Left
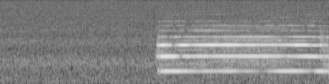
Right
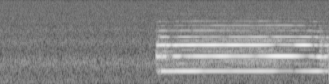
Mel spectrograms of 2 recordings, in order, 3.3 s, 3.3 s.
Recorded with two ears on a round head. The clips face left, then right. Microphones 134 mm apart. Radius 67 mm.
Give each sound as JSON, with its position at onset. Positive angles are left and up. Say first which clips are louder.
{"t": 1.6, "sound": "a trumpet", "louder": "right 3 dB", "side_deg": -85, "distance_m": 4.0}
